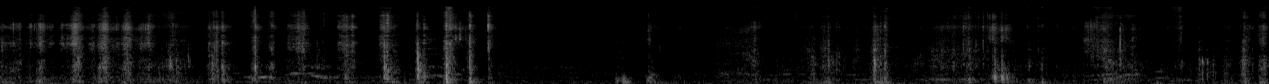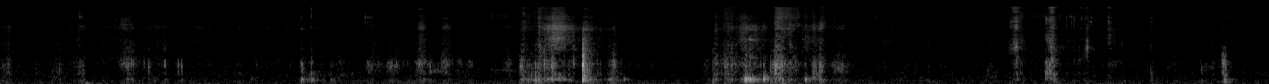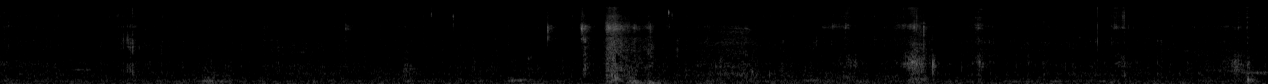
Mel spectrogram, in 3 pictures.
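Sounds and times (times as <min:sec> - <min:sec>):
fork scraping salt crust: 0:00.0 - 0:05.0
salt grains crunching: 0:00.0 - 0:05.0, 0:07.3 - 0:19.1, 0:22.6 - 0:25.5, 0:30.6 - 0:38.0.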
